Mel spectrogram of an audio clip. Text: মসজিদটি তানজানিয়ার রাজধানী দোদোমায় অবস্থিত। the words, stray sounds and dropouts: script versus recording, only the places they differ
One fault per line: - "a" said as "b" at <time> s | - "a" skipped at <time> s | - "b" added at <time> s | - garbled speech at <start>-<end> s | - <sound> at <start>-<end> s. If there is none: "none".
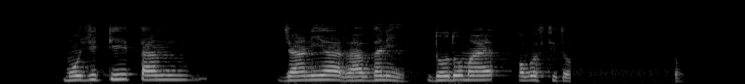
none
